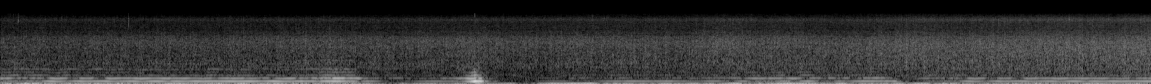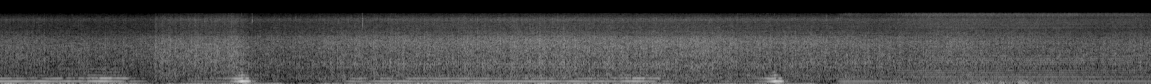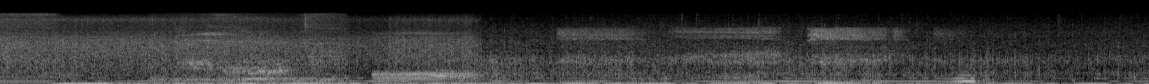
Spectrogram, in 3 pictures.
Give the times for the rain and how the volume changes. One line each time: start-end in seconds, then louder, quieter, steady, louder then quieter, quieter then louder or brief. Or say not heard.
0.0-34.4 louder then quieter.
